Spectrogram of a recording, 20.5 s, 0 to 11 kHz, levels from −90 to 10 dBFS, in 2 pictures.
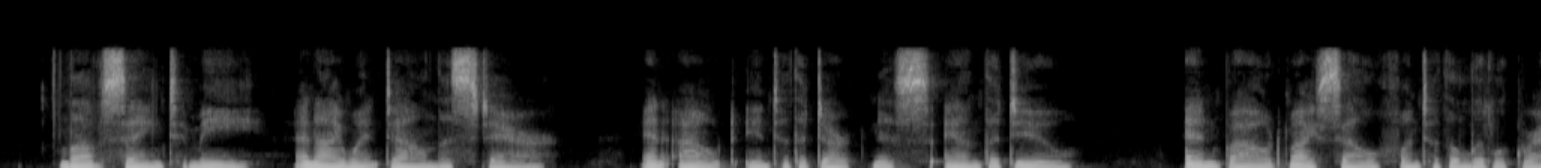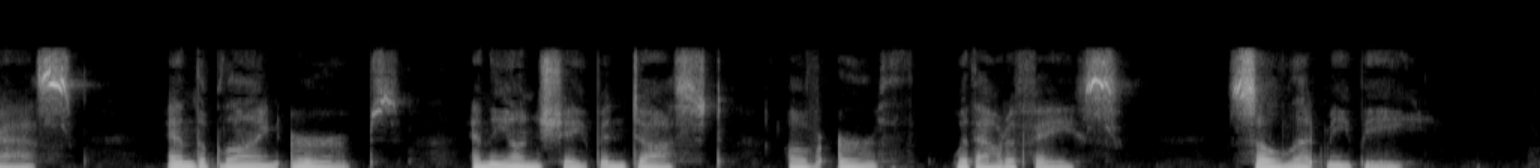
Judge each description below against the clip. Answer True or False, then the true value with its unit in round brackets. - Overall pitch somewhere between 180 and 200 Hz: True (185 Hz)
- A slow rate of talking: True (125 wpm)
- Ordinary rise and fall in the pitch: False (1.5 semitones)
